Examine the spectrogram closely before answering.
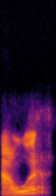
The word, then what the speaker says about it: hour: tidak ikut dibaca ya jadi our contohnya dari tulisannya H tapi cara bacanya our tulisannya honor cara membacanya Hor ya it's been an hour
